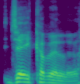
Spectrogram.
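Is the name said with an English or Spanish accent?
English. The name is said with an English accent. This is the name for an international audience. "we should change the pronunciation for all the international audience"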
